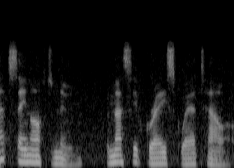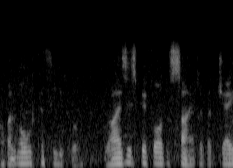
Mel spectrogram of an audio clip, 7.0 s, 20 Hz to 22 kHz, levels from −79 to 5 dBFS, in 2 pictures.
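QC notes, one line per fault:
Throughout, noise suppressor artifacts: the room noise, which sits about 15 dB below the talker, is pulled down by about 18 dB wherever no one is speaking and swells back up underneath each phrase. The suppressor decides band by band, frame by frame, what counts as steady noise. Unlike a speech cut, this pumping affects the background, and the body of the voice keeps its level.
0.66–1.23 s, 1.97–2.25 s, 2.67–4.75 s and 5.08 s to the end, speech cut by the noise suppressor: here the suppressor mistakes soft parts of the speech itself for noise and turns them down with the background, by up to about 14, 12, 18 and 18 dB respectively. Roughly a third of a second, a tenth of a second and a full second of speech are swallowed in the first three spans, and the last stretch is hit through to the end. Consonants and word endings sound swallowed or faint, all within the 8 kHz band of the Opus call path.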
